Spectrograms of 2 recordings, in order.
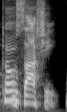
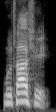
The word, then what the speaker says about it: Musashi: Musashi. – Musashi.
